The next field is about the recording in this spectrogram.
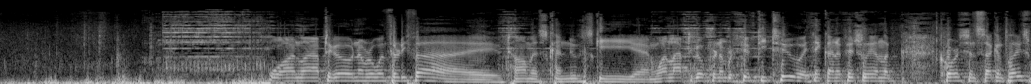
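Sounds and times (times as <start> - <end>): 
steady broadband outdoor noise at a bike race: 0.0 - 10.2
last-lap bell ringing at a bike race: 1.6 - 3.2, 5.0 - 5.6, 6.4 - 8.1
speech: 2.7 - 10.2.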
